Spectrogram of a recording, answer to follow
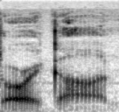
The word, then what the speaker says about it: Oregon: Summerfield and I are from Oregon. Oregon. I was going to say it's pronounced Oregon, but you know.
